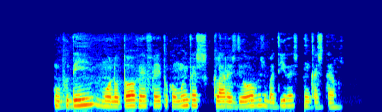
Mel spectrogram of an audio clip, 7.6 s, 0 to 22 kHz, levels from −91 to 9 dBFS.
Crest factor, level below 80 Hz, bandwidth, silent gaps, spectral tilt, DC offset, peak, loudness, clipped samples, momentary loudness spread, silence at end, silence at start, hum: 18 dB; -66 dBFS; 7.6 kHz; none; -7.5 dB/octave; under 0.1%; 0 dBFS; -18 LUFS; under 0.1%; 14 LU; 0.9 s; 1.1 s; none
